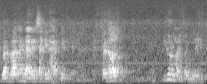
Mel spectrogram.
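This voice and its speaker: A man's voice: fairly high pitch, fairly quick, lo-fi sound. A man preaching a sermon as pastor, playful and teasing, throwing questions at the congregation. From Indonesia. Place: church hall. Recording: echoey hall, far from the mic.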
